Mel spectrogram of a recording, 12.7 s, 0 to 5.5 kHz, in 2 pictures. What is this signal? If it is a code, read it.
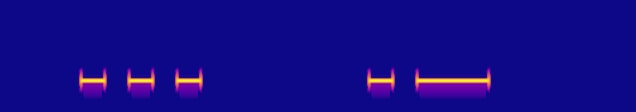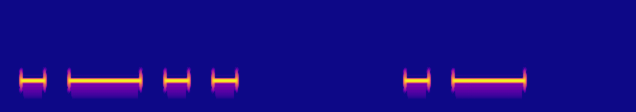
Morse code, heard as a keyed tone, about 5 wpm, spaced as for 3 wpm, 750 Hz. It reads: SALA
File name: arquivos / texto / texto 26 05ppm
